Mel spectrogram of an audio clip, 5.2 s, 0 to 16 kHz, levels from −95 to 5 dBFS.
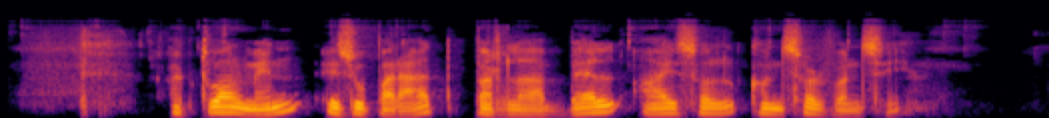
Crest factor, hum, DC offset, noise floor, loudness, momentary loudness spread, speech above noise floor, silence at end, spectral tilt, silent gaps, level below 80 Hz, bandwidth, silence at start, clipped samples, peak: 20 dB; none; under 0.1%; -64 dBFS; -21 LUFS; 16 LU; 43 dB; 0.75 s; -5 dB/octave; none; -60 dBFS; 9.2 kHz; 0.35 s; under 0.1%; -4 dBFS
